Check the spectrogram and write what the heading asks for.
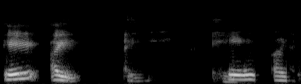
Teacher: इसका सूत्र है एत कंठ तालु ए ऐ जीभ आपकी तालु में भी सटेगी और कंठ से भी उच्चारण होगा।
